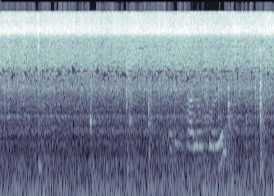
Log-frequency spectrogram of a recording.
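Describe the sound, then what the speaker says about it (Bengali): Lote (Bombay duck) fish pieces fry in a pan with chili powder and salt in a little oil, giving a steady close sizzle with occasional stirring scrapes, and a voice briefly speaks over it. "ভাজা হচ্ছে।"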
